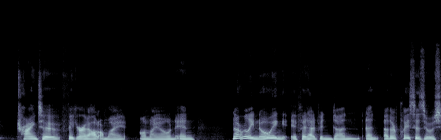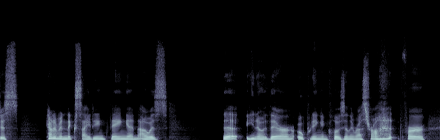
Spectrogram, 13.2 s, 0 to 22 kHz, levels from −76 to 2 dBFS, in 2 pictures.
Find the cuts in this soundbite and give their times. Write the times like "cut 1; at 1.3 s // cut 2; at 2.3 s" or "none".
cut 1; at 10.3 s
